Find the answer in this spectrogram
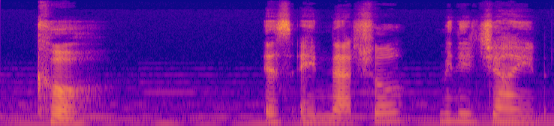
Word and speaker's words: Ko: creation of the universe echo pronounced as ko is a natural mini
